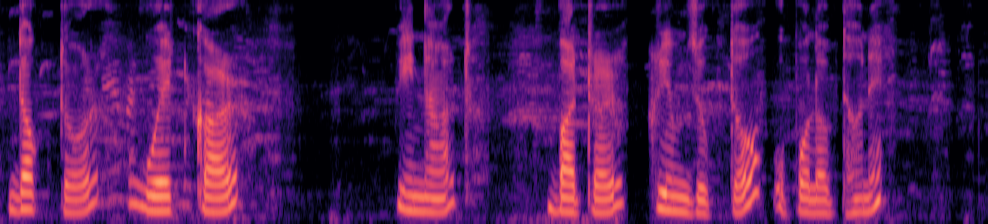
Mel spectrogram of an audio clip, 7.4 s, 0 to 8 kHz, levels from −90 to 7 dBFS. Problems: constant background noise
